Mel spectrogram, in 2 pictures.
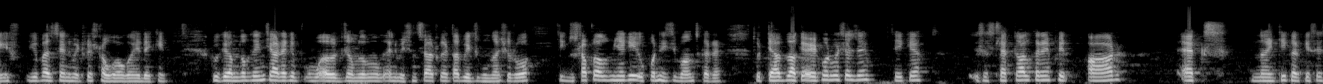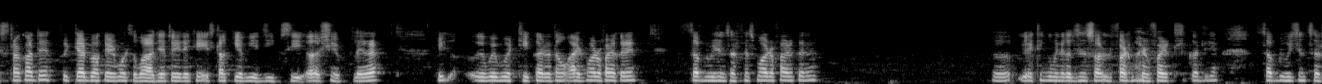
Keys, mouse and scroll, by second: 7.9 Tab, 9.6 a, 9.8 a, 10.7 r, 13.6 Tab, 17.3 click, 18.5-21.6 drag, 24.8 click, 25.2-26.4 drag.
